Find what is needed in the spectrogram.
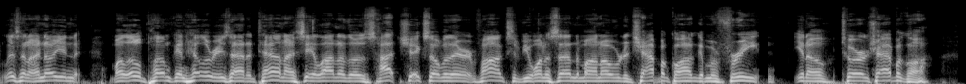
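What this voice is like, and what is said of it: Bill Clinton impression. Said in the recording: “I could do Bill Clinton. ... I love your Clinton.”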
